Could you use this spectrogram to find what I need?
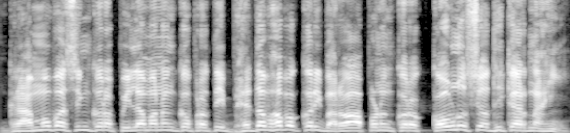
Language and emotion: Odia, angry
